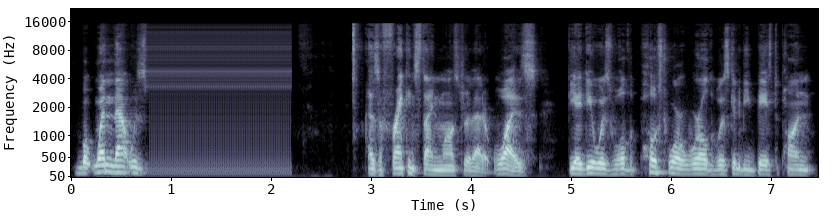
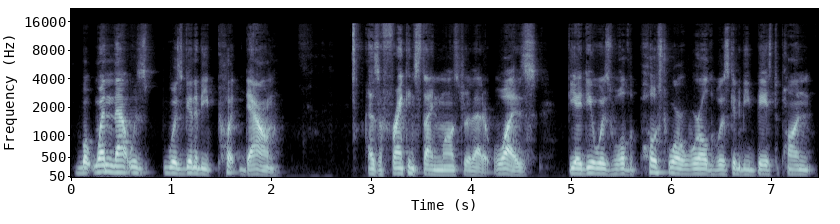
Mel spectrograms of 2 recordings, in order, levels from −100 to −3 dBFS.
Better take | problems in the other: second | audio freezing; at 1 s for 1.5 s

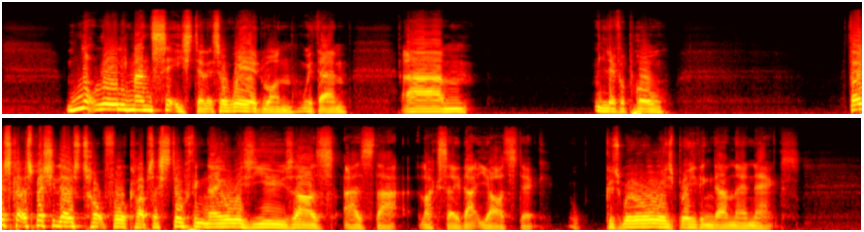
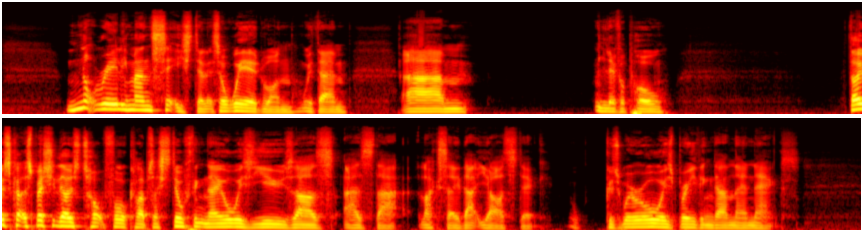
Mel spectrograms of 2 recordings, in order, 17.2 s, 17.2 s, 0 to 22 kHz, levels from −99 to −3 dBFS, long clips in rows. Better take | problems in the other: second | distortion; heavy; 7 dB below the speech

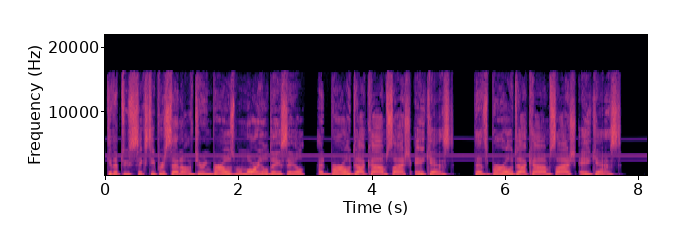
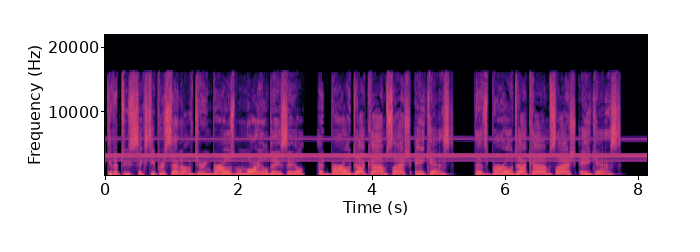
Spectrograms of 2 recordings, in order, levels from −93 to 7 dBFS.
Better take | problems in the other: first | high-pitched whine; loud; throughout; 3 kHz, 9 dB below the speech; faint in the first

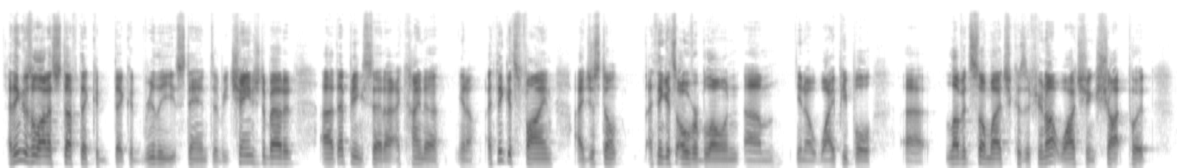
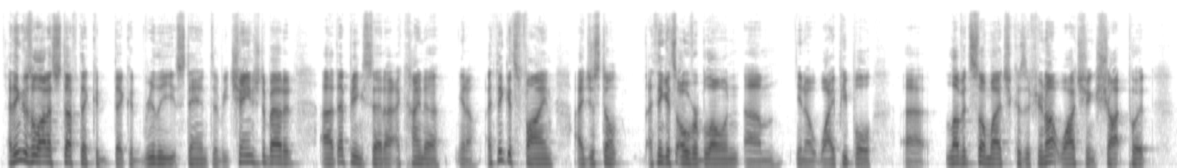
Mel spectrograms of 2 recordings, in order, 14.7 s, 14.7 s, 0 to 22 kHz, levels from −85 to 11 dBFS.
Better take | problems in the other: second | thin; somewhat; fading below 450 Hz

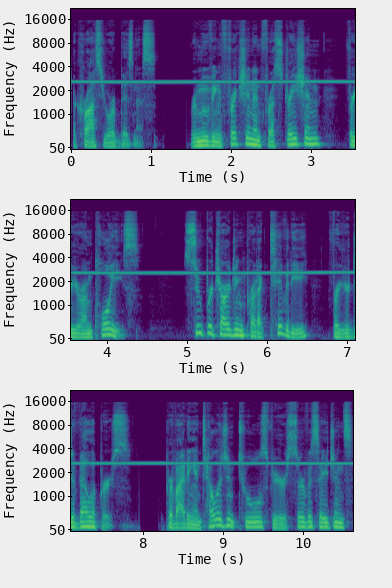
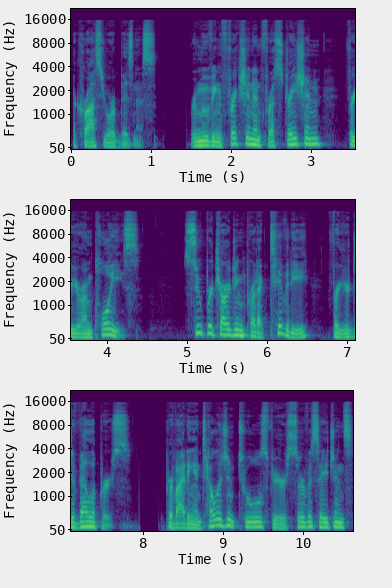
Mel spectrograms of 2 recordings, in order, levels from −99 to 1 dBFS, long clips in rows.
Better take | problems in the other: second | high-pitched whine; noticeable; throughout; 2.5 kHz, 10 dB below the speech

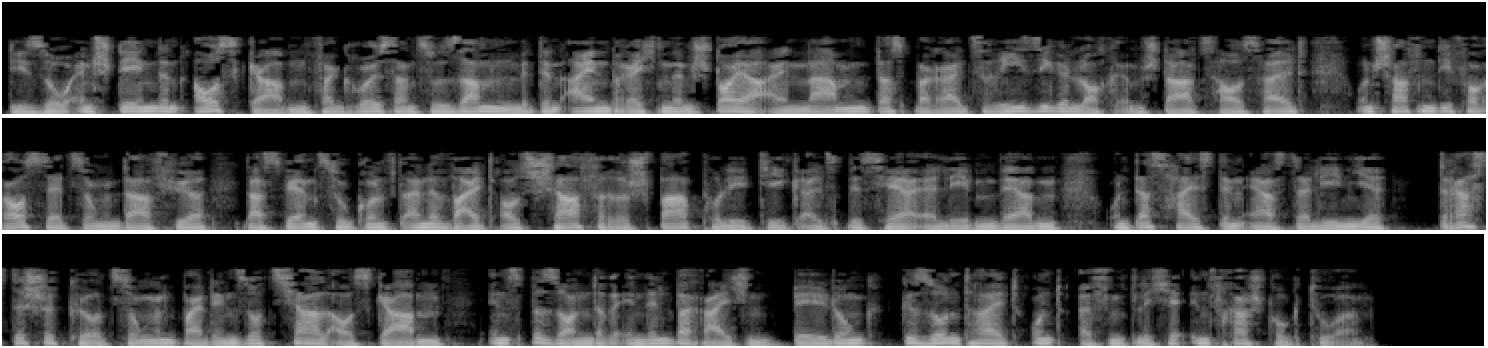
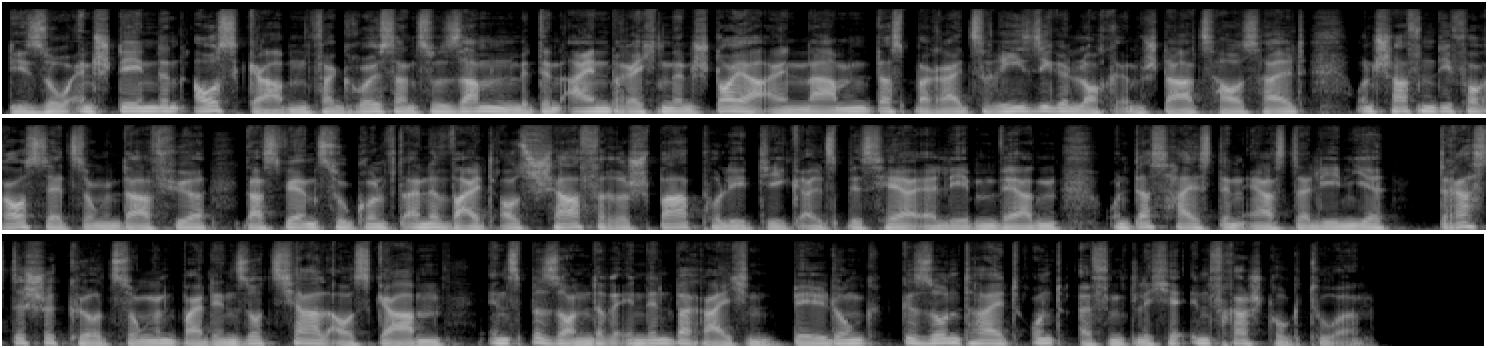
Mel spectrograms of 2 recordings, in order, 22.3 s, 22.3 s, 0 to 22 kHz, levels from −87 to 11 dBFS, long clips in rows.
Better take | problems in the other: second | garbled, watery; slightly; nothing above 6 kHz

